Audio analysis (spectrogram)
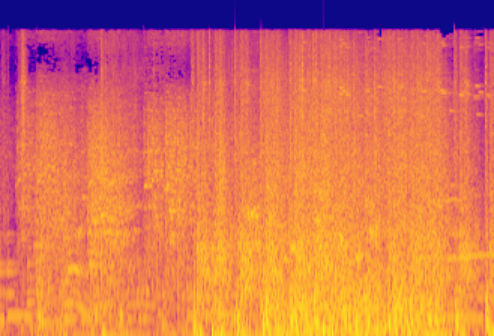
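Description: Assault rifle fire in the co-op shooter Sven Co-op, loud sustained rapid bursts with crashing impacts that run almost continuously.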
